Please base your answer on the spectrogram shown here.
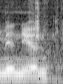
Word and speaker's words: MinION: sequencer the Oxford nanopform minion or min ion actually as they pronounce it and So this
